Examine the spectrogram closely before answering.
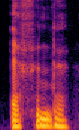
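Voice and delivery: usual speaking voice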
